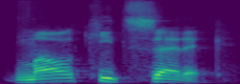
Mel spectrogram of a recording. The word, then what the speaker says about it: Melchizedek: chi, like Chizedek, because this is a hard sound, more like a K. We know this is Mal, Ki, Tzedek.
